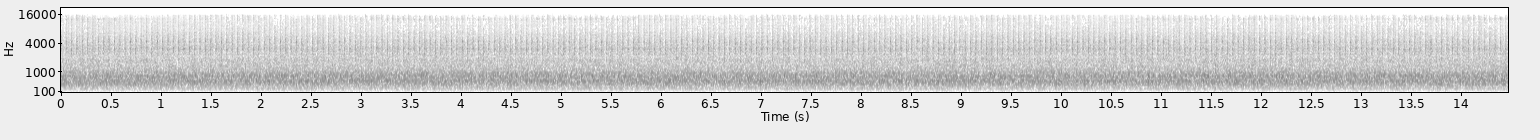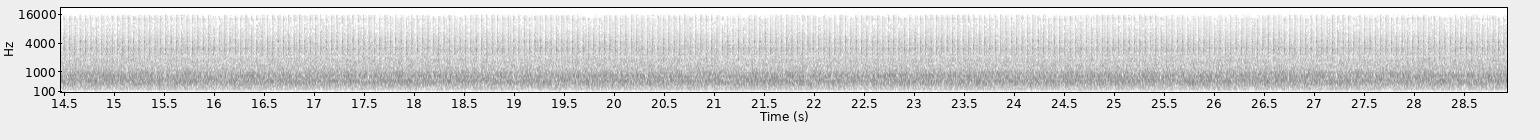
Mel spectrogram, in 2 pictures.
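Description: An 8mm film projector running, a steady mechanical whir.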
